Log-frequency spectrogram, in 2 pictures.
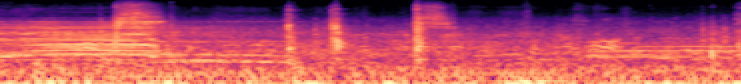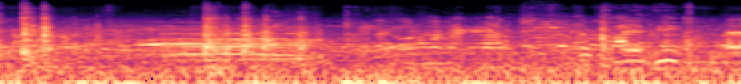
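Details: Livestock market scene with cattle, including a heavy cow that would not stand: repeated deep moos, some long and wavering, others short, over sharp clatters, knocks and crowd hubbub.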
